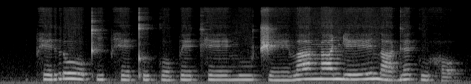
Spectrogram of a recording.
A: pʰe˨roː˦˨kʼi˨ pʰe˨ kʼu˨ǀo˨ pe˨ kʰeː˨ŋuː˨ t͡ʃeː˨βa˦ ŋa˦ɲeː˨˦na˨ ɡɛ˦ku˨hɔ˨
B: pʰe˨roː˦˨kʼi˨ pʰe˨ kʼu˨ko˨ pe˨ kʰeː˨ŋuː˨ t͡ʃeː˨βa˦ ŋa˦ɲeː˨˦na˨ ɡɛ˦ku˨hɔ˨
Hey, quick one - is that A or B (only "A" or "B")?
B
